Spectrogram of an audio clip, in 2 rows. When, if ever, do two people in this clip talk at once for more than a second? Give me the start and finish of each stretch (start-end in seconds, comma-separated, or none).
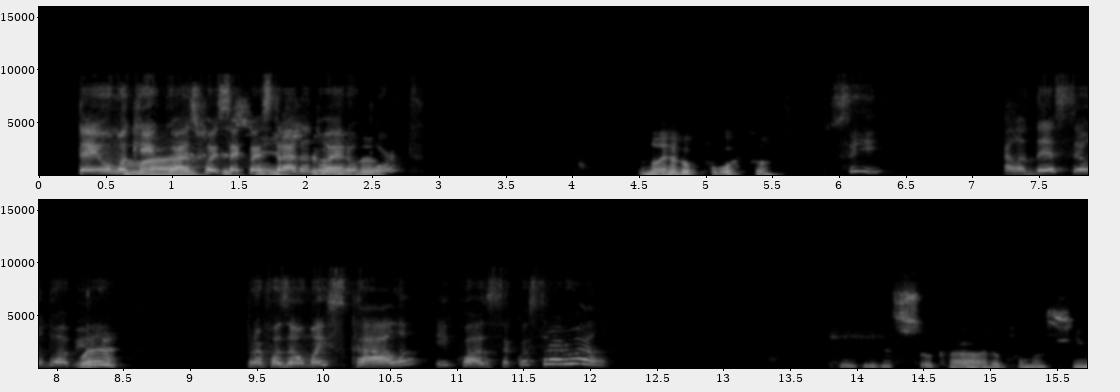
0.6-2.5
